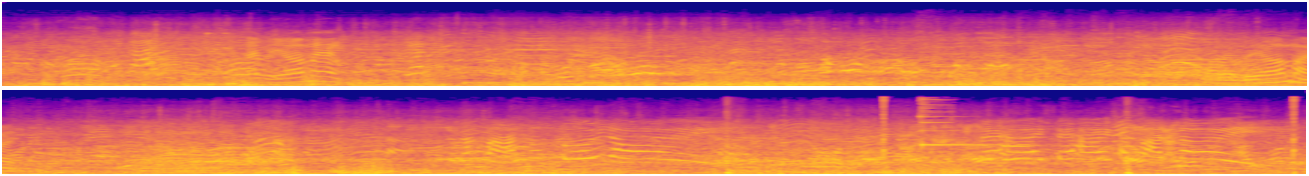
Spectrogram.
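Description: A crowd of men and women chatters and shouts outdoors.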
